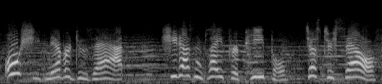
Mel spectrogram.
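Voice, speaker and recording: A woman acting a proper, excitable young girl with affected elegant speech in a 1950s radio drama. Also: high-pitched, normal speed, rough recording. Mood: gushing. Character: proper, excitable young girl who misuses fancy words. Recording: old radio broadcast with music behind.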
